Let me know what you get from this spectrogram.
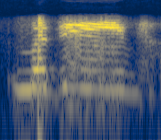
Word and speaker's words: Medivh: Is his name Medivh? That was you said it right for the first time. Ooh, yo, girl. – Medivh, huh? Medivh. When Medivh died,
